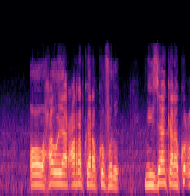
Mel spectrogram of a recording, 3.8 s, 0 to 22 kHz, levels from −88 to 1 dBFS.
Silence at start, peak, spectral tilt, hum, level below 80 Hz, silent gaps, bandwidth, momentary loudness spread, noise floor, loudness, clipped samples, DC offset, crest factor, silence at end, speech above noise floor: 0.6 s; -2 dBFS; -6.5 dB/octave; none; -60 dBFS; none; 9.4 kHz; 8 LU; -46 dBFS; -16 LUFS; under 0.1%; under 0.1%; 14 dB; 0 s; 31 dB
